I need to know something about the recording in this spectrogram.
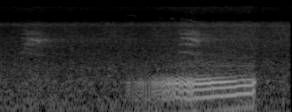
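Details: Raccoon asleep under some steps during the day, snoring: one drawn-out, low, humming snore with clear harmonics that swells over about a second and a half and stops abruptly, after two faint higher snuffling breaths.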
